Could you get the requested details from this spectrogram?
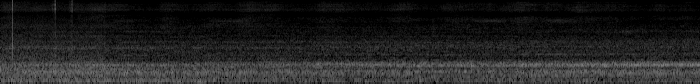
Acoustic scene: subway train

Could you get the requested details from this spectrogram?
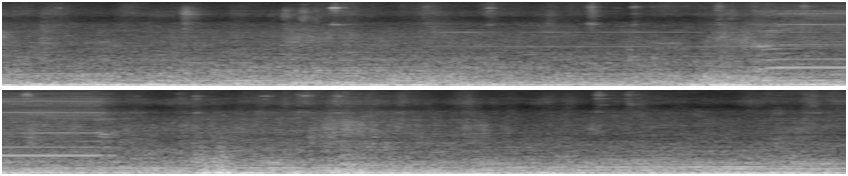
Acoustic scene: bus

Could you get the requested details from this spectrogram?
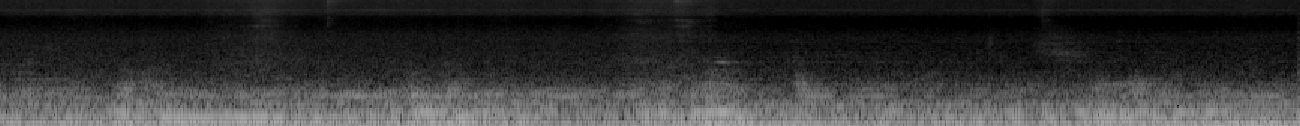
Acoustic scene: elevator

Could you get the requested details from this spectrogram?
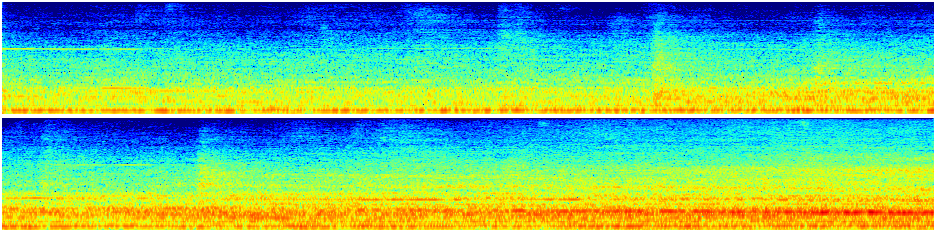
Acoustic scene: subway station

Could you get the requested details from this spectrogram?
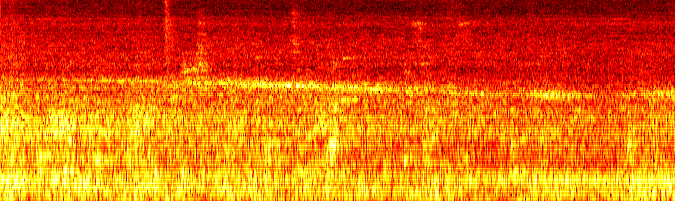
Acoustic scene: subway train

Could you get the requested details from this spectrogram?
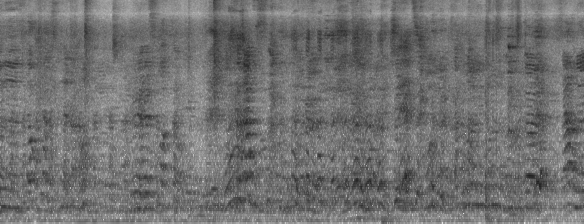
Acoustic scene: crowded indoor space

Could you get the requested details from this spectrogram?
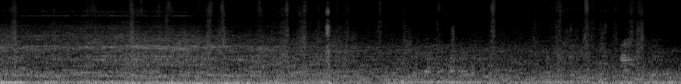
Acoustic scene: residential area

